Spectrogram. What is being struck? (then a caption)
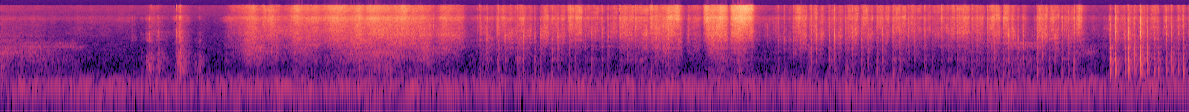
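Cardboard cleanser canister with paper label. A green Comet cleanser can, a hollow cardboard tube with a printed label lying on a bed of spilled white powder, is scratched and rubbed along its label by gloved fingertips. The result is a steady, dry, bright rasping and scratching texture over a low constant hum. Brief louder scrapes come through near the middle and the end.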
